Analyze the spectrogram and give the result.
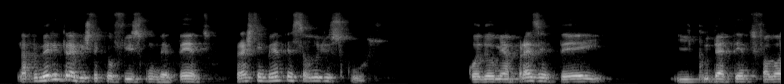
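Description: Ordinary pitch variation shapes a man's speech at a medium pitch. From Brazil. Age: 40s. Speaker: entrepreneurship professor and startup mentor. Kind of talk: casual interview.

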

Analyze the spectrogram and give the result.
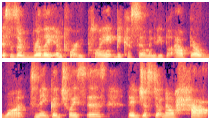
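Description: A woman talks with ordinary pitch variation at a moderate pace, the background quiet. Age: 50s. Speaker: podcast host and fit model. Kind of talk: podcast intro and outro.

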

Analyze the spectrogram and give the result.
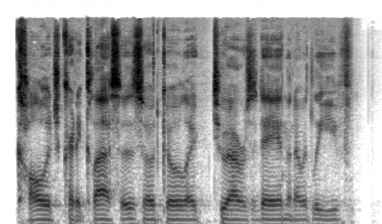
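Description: Very deep and low in pitch, a man with an American accent speaks at a moderate pace on a very clean recording with a silent background. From Southwest Texas. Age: 20s. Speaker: veteran and nonprofit board member. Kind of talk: casual interview, personal story.

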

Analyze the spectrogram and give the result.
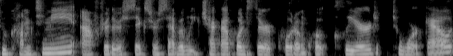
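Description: A woman talks at a fairly quick pace in a New York accent, her medium-pitched voice showing vocal fry. The background is quiet. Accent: New York area. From New Jersey. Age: 30s. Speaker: personal trainer. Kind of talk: casual interview chat.

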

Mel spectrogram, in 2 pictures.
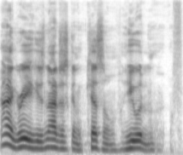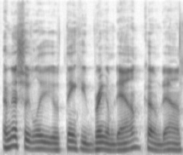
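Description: A man with an American accent and an unremarkable speaking voice talks at a medium pitch. His pace is fairly quick, with ordinary pitch variation. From Barstow, California. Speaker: podcast co-host. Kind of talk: casual chat.

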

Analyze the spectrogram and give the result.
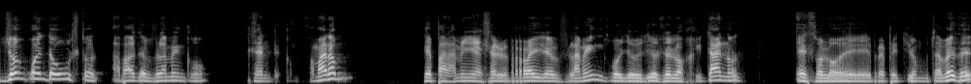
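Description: A plain, everyday voice from a man at fairly high pitch and moderate pace, lively intonation and big swings in loudness, dry and close with no echo. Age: 50s. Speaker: podcast host. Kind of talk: casual chat.

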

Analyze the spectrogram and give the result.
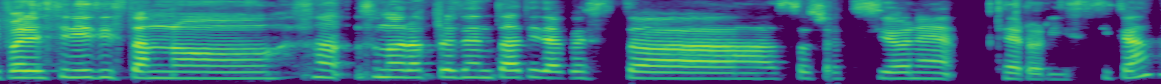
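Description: A woman with an unremarkable speaking voice, fairly high pitch, fairly even intonation and a fairly slow pace. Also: dry, close sound with no echo. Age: 20s. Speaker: university student. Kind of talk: casual chat.

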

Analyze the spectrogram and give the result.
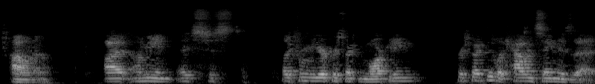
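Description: A man's fairly high, somewhat breathy voice at a fairly quick pace, with ordinary pitch variation. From Alabama, Florida and Louisiana; Korean-American. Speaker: college student podcast co-host. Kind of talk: casual chat. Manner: halting, many fillers.

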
